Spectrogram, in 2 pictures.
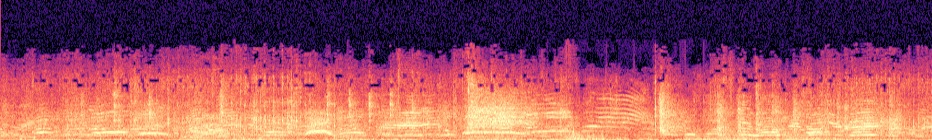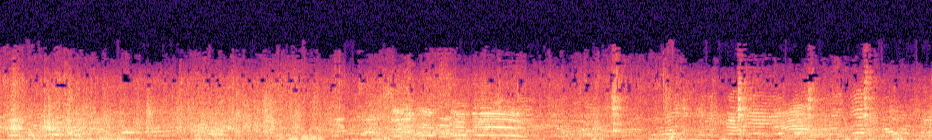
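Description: Young girls call out and cheer from across an open field.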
